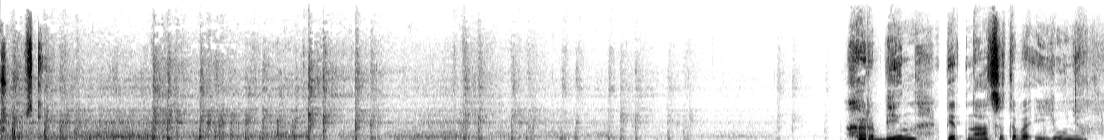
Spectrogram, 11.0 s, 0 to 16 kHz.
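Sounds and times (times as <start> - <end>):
train wheels clattering on rails: 0.0 - 8.5.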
